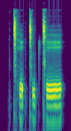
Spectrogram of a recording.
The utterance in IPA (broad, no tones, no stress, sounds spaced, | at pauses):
ǀʰ e ʔ ǀ ɨ p ǀ e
